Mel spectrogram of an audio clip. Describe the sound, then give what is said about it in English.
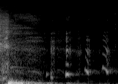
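One abrupt, forceful sneeze bursts out at the start, then trails off into a few soft, breathy vocal sounds like quiet laughter. “heavens, Bless you.”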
